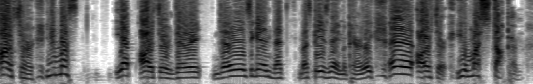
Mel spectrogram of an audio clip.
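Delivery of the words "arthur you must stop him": ominous, menacing, threatening delivery. Reading a scripted line addressed to Arthur; menacing. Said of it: "Why am I saying that menacingly?".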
